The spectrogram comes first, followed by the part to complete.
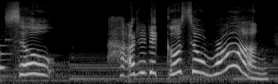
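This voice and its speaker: A tiny floating fairy companion from a video game, her voice extremely high and bouncing wildly up and down. She is endlessly curious and refers to herself in the third person. Game music plays clearly behind her. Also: very animated, slow pace, heavily acted. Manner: speaks of herself in third person, eager questions.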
